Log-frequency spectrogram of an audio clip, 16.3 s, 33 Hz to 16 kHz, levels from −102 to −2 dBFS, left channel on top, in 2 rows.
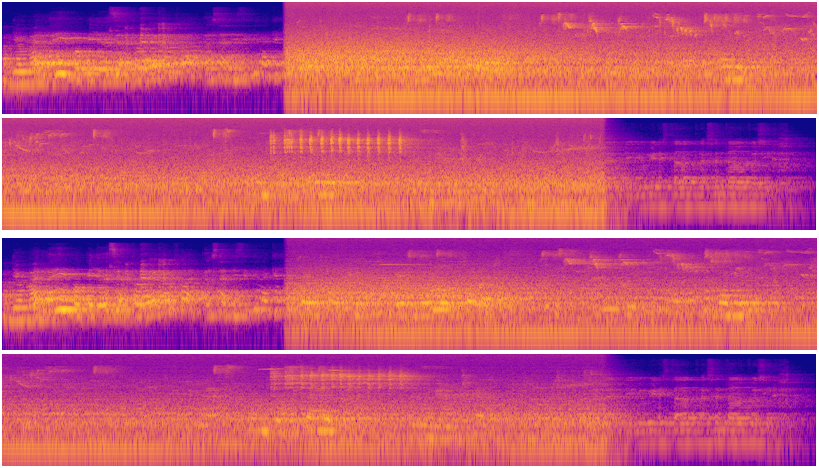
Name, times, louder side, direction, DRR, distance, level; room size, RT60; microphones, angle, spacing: voice 1, 0.0-5.1 5.5-5.7 6.6-7.6 10.6-11.5, right 1 dB, 25° right, -1 dB, 0.8 m, -25 dB
voice 2, 1.1-1.7 5.8-7.3 9.5-10.4 10.7-16.0, right 1 dB, 10° left, -2 dB, 0.9 m, -39 dB
sound 1, 2.8-14.2, left 6 dB, 75° left, 0.4 m, -25 dB
Train / Sliding door, 3.6-13.3, right 4 dB, 65° right, 0.6 m, -41 dB
8.3 x 3.2 x 6.0 m, 1.5 s
head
